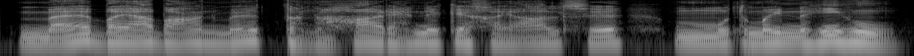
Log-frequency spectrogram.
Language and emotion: Urdu, fearful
